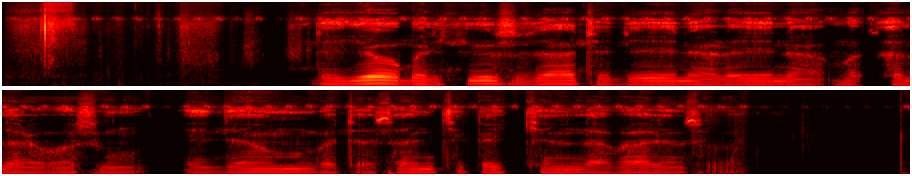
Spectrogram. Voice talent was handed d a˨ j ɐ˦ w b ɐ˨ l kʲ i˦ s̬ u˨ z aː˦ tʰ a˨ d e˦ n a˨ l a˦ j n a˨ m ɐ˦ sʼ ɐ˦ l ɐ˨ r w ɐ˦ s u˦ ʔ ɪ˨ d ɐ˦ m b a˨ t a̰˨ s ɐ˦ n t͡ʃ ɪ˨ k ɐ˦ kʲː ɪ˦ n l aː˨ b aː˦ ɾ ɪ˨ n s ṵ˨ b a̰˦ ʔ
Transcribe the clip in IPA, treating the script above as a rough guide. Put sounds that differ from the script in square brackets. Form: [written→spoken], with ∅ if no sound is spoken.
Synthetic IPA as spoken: d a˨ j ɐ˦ w b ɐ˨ l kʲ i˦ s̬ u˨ z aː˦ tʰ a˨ d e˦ n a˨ [l→ɽ] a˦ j n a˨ m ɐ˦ sʼ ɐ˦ l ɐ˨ r w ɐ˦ s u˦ ʔ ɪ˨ d ɐ˦ m b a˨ t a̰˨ s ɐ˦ n t͡ʃ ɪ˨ k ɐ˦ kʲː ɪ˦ n l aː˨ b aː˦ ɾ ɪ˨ n s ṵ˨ b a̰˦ ʔ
